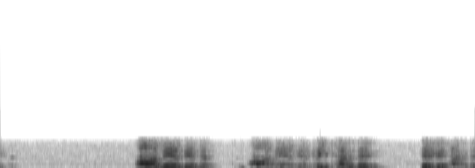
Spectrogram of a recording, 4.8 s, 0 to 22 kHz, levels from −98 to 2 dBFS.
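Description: Throughout the speech, the sound is muffled and hoarse, with smeared consonants and nothing above about 3.5 kHz or below 300 Hz. This is heavy G.723.1 codec damage, consistent with its 6.3 kbit/s mode. Its slow-updating voice model and 30 ms frames blur fast detail.

From 0.00 to 0.17 s, a very faint trace of earlier-sounding speech sits underneath, well below the main voice. From 4.31 s to the end it returns much more clearly, only moderately quieter than the speech. Both are echo leak, a copy arriving about 1.12 s late, likely from a loudspeaker whose echo canceller let its own output back into the microphone.

From 2.84 to 2.92 s, the voice briefly stretches into a fading buzzy or noisy sound, then sounds weak or distorted before recovering. This is VoIP packet loss concealed by the speech codec, which fits one lost 30 ms frame. The decoder extended the previous pitch and filter at falling gain, and its frame-to-frame memory prolonged the damage past the gap.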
